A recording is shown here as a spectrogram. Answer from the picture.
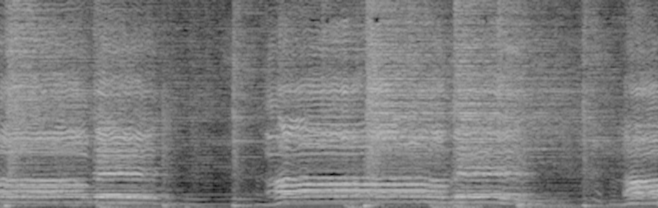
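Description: Group of worship singers drawing out long held "amen" notes in a gospel worship song. The notes swell and then fade away twice.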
